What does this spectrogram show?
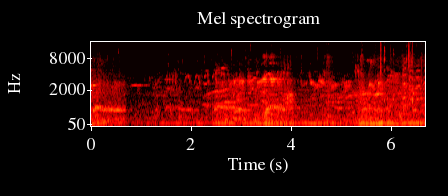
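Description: Birds chirping faintly, a scatter of short calls.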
